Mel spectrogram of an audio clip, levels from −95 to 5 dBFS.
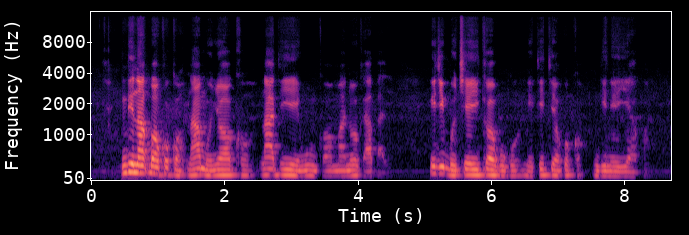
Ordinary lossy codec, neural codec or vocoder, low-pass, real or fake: none; autoencoder, 48 kHz, 128 numbers a frame, DAC-VAE, trained on Japanese speech; 14.4 kHz; fake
